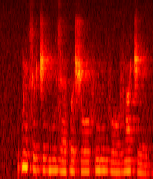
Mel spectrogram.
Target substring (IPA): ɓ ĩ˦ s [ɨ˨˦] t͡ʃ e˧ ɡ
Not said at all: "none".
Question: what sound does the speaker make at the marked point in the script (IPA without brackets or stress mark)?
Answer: ɨ˨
